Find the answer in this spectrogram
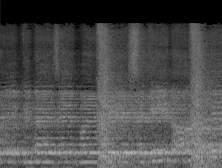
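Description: Slowed, reverb-heavy noha: voices chanting a lament on long held notes. A deep low thump lands about halfway through and again near the end.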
